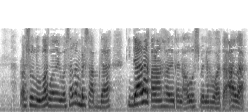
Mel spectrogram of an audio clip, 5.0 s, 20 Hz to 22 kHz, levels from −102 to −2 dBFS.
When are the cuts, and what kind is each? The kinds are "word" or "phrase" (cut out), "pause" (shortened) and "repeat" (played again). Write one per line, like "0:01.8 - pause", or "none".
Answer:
0:01.0 - word
0:03.0 - word
0:03.5 - word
